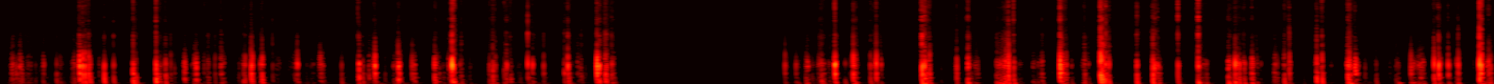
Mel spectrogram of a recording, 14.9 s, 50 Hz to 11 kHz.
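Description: Dark tweezers held in the fingers tap and scratch the small hollow metal X/Y stereo microphone capsules with mesh grilles on a Zoom H5 recorder. Rapid, dry, close-up clicks and scrapes come in dense bursts with a thumpy low body and a faint low hum underneath. They stop for about a second and a half midway, then resume just as busily.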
